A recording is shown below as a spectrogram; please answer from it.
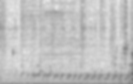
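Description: Hydrogen–oxygen gas bubbling through a tube into a bowl of soapy bubble solution: a fast, even gurgle.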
